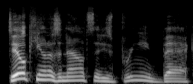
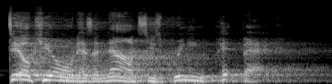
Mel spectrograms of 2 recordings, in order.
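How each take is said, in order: First: It is read in his normal voice. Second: It is read in a put-on crazy cool voice.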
